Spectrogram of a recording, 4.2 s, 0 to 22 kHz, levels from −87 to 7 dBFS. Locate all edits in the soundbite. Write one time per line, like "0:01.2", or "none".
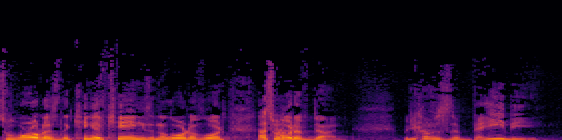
0:02.1
0:03.1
